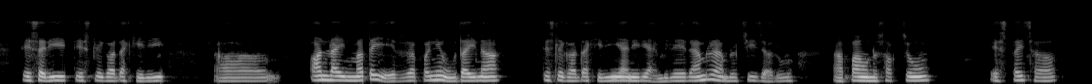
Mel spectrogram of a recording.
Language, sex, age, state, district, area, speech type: Nepali, female, 45-60, West Bengal, Kalimpong, rural, spontaneous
